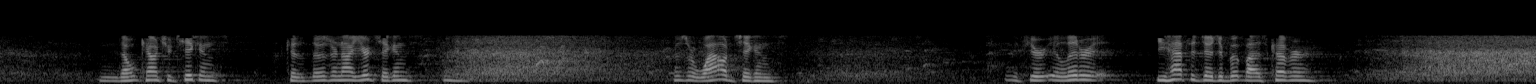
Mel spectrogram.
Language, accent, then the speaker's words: English; Ragland, Alabama, United States; Growing up in Ragland, our house had poison ivy growing all over it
